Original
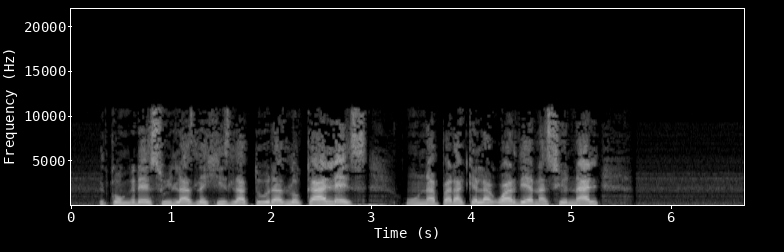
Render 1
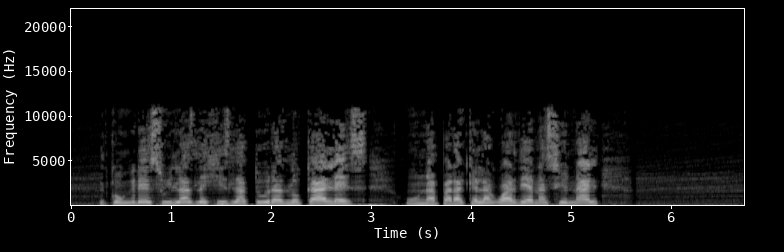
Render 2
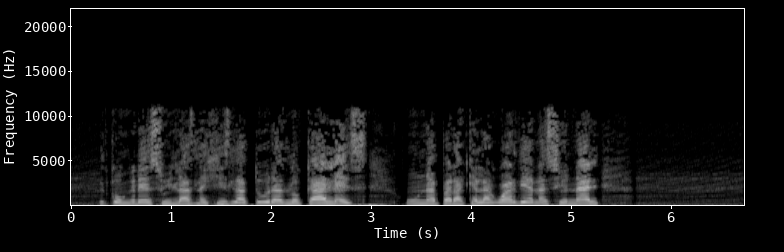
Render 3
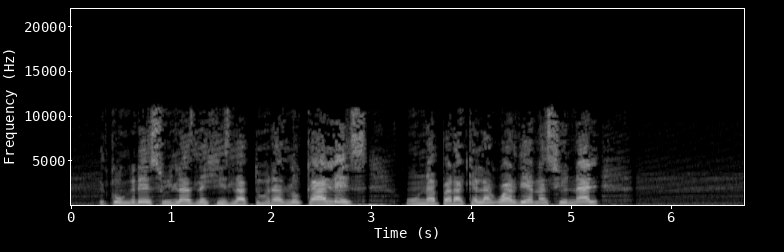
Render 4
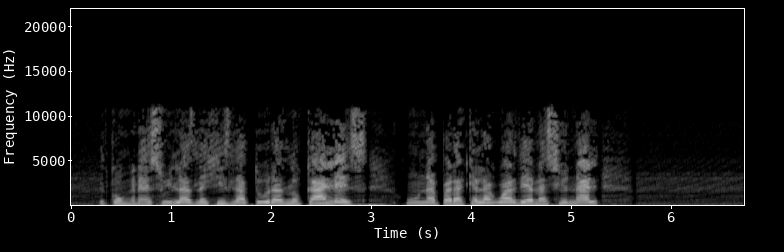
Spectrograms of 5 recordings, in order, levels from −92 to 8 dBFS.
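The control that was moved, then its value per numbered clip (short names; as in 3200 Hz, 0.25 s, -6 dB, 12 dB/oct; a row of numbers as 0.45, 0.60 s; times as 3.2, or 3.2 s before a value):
cascading flanger, rate: 0.22, 0.7, 0.46, 1.2 Hz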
